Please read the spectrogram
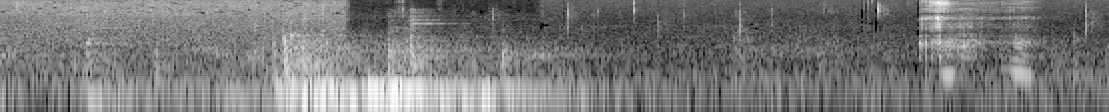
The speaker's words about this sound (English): Oh, I see. So, you were travelling through the forest when it started to pour with rain.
